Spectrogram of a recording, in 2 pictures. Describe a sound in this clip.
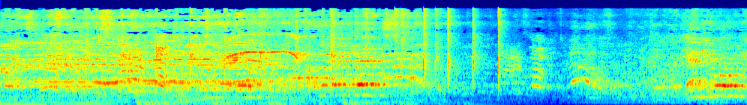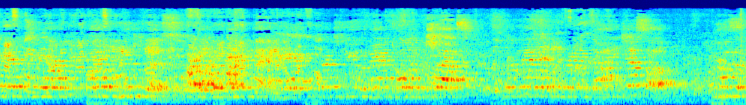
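Several men talk and shout excitedly nearby.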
